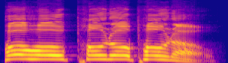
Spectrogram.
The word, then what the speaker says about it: Ho'oponopono: Ho'oponopono.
